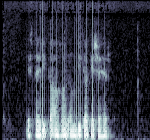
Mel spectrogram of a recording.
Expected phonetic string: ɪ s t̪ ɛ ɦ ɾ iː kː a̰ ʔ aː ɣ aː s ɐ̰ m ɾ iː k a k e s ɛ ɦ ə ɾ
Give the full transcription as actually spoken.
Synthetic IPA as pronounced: ɪ s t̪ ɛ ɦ ɾ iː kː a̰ ʔ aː ɣ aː z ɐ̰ m ɾ iː k a k e ʃ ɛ ɦ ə ɾ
